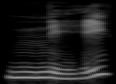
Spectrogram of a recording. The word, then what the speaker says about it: nee: Yes, this is nee. So pronounce it nee. So it is very short and also a negative word.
